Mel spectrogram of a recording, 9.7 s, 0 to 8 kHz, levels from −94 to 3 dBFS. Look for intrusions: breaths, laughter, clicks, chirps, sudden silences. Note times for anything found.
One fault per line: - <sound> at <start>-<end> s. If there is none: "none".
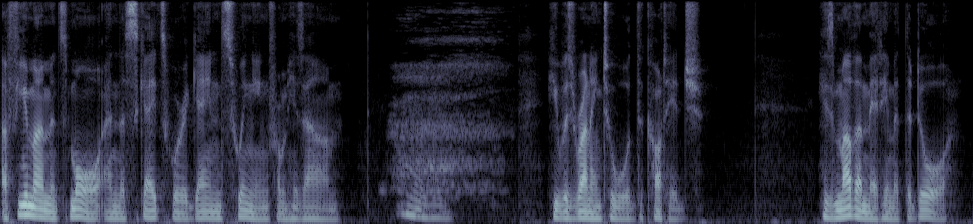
- sigh at 3.8-5.2 s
